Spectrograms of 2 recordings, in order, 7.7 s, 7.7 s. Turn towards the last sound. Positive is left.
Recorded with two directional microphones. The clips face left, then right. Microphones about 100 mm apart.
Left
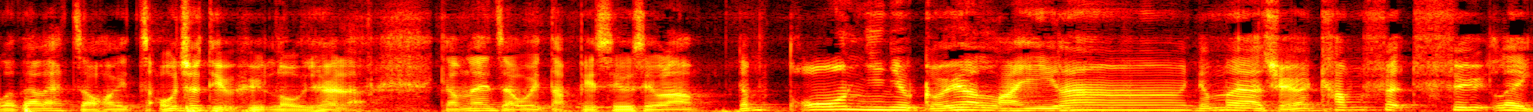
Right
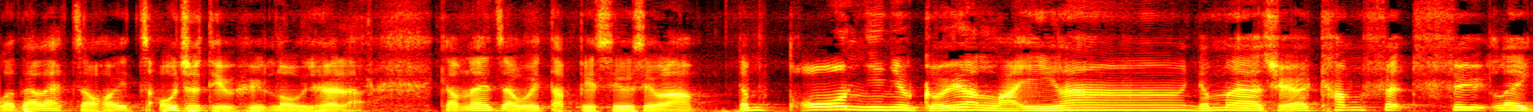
turn(degrees=-35)  # may be behind; listen again after turning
